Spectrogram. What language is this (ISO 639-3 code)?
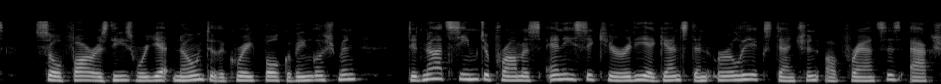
eng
